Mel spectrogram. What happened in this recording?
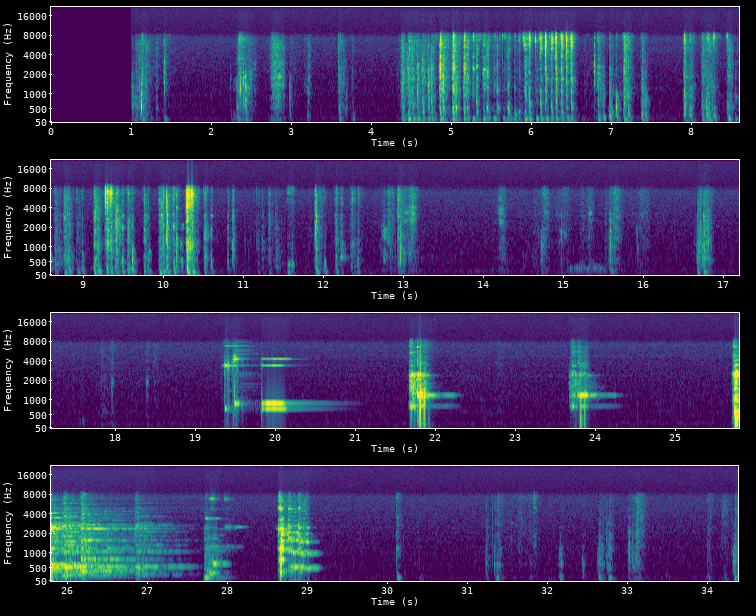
I was typing on the laptop keyboard, then my phone was riniging with many notification sounds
